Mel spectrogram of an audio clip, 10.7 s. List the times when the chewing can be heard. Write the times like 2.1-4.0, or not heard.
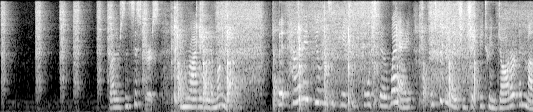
not heard.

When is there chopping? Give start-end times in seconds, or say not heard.
3.4-9.6.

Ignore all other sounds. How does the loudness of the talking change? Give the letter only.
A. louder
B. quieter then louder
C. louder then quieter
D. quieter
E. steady
E.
